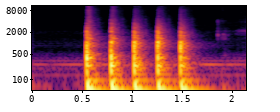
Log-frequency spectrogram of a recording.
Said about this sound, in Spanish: Imagina que un niño golpea la puerta de tu casa.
